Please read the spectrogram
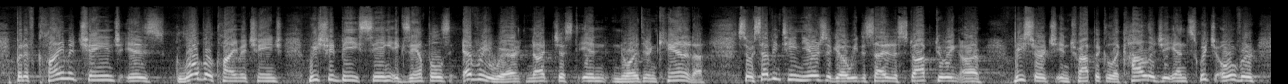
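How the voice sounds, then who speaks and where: A high-pitched man talks at a moderate pace with lively intonation and very even loudness. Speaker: biology professor. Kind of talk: lecture. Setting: stage with audience. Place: hall.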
